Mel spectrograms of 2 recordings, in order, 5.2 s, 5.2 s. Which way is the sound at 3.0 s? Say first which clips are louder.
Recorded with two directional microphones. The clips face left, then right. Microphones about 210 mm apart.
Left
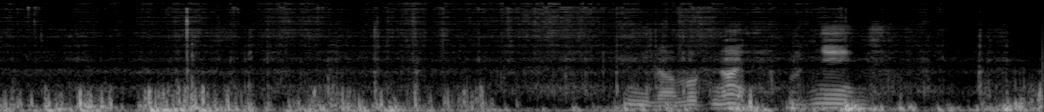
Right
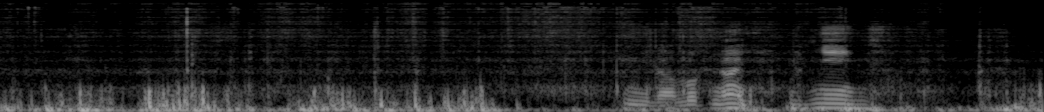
Left 3 dB; centre (ahead or behind).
